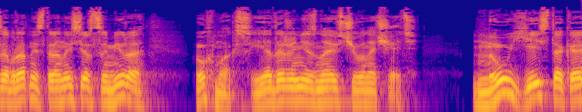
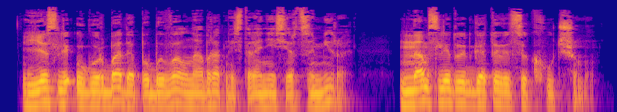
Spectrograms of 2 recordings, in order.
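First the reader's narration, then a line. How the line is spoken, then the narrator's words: Grim. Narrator (Russian): мрачно сказал Джуфин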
